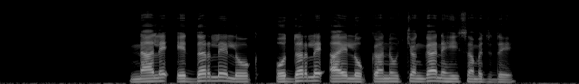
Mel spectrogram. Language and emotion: Punjabi, neutral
